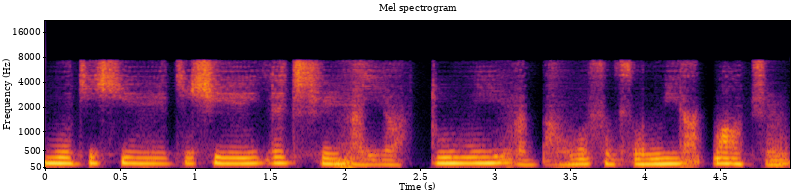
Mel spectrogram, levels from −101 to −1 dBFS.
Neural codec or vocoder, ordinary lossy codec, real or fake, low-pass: codec, 44.1 kHz, 0.9 kbps, DAC; none; fake; 7.2 kHz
